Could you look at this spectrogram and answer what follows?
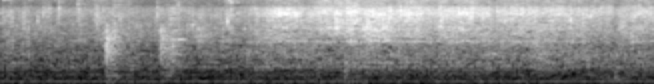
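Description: Ginger-garlic paste frying in a pan for prawn biryani, a steady hiss of sizzling oil with a few soft stirring scrapes, close and moderately quiet, no voices.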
